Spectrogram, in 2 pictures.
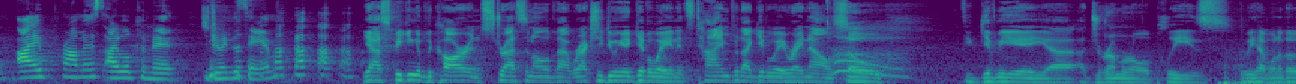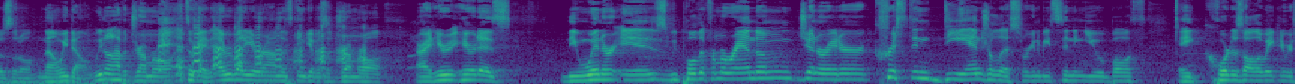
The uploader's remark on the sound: Live from A4M World Congress in Las Vegas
